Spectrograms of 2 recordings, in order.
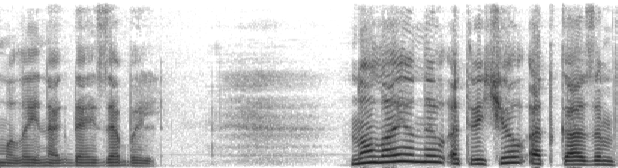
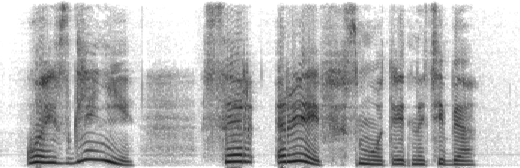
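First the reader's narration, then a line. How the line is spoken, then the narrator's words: Excited exclamation. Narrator (Russian): воскликнула Брайана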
